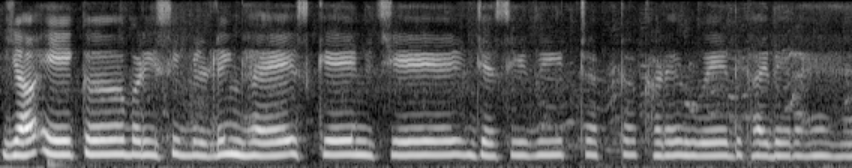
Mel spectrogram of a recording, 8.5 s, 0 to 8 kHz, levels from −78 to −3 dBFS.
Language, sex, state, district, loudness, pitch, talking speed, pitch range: Hindi, female, Uttar Pradesh, Lucknow, -19 LUFS, 240 Hz, 110 wpm, 230-245 Hz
